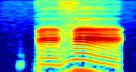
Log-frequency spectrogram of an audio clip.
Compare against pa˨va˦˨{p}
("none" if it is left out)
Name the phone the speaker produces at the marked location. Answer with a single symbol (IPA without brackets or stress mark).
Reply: none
